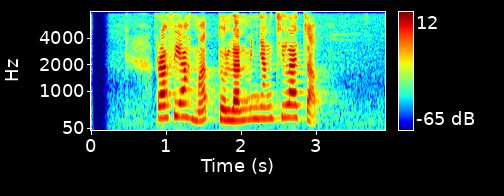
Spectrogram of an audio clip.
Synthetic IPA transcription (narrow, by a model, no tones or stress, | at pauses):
rafiahmat̪̚d̪̥o̤lanməɲaŋt͡ʃilat͡ʃap̚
